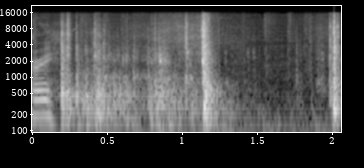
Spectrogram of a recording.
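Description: Battery compartment of a Kress 60V cordless lawnmower during a battery swap: a plastic rustle and scrape, then one sharp latching click about a second in.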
